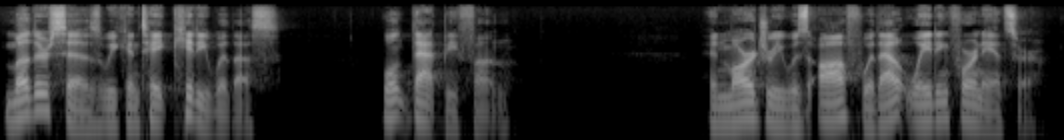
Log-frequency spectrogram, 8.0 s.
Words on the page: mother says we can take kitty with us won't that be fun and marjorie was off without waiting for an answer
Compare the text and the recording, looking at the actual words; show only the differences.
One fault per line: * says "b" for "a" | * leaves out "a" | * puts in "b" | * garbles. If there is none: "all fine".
all fine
